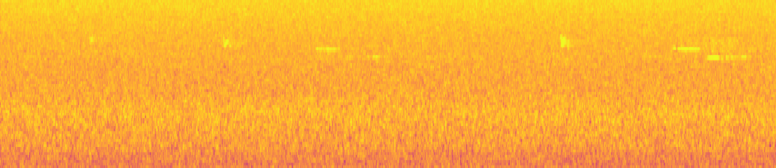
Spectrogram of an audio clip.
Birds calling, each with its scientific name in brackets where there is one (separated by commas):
Mountain Chickadee (Poecile gambeli), Dusky Flycatcher (Empidonax oberholseri)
